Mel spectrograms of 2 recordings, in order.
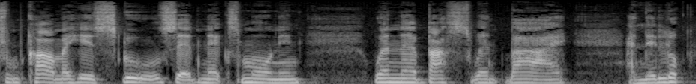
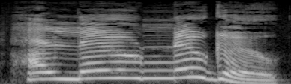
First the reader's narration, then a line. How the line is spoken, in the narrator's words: everybody cried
